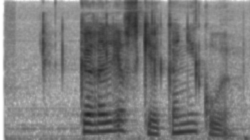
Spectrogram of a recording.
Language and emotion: Russian, neutral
